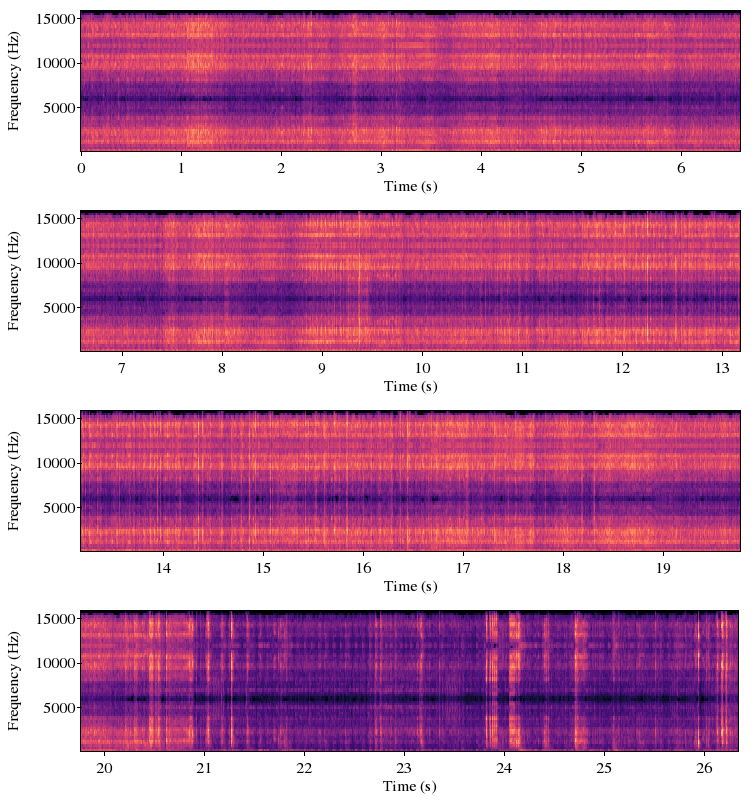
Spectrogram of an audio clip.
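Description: Quad (ATV) engine running hard on sand, its pitch briefly dipping and climbing again three times as the throttle is eased and reapplied. About twenty seconds in, the engine sound drops away as the quad stops, leaving only faint noise and a few clicks.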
